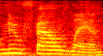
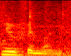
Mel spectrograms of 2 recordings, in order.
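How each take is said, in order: First: The word is sounded out as it is written. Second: The word is said in its usual spoken form. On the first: "it's spelled Newfoundland" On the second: "but it's pronounced Newfoundland"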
